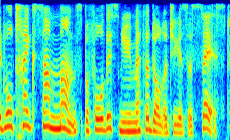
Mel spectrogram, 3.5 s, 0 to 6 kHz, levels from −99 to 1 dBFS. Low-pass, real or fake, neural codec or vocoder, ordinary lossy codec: 5.4 kHz; real; none; MP3, 48 kbps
